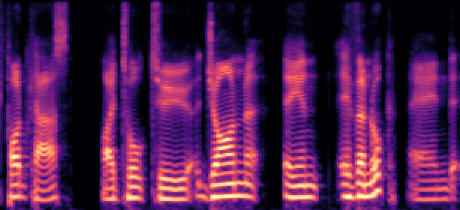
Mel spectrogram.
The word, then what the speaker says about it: Ewoniuk: and in this podcast I talked to John Evano and it's spelled e w n i UK so that's why I sort of paus for a moment but Evano is how you pronounce it and he's from a wonderful business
